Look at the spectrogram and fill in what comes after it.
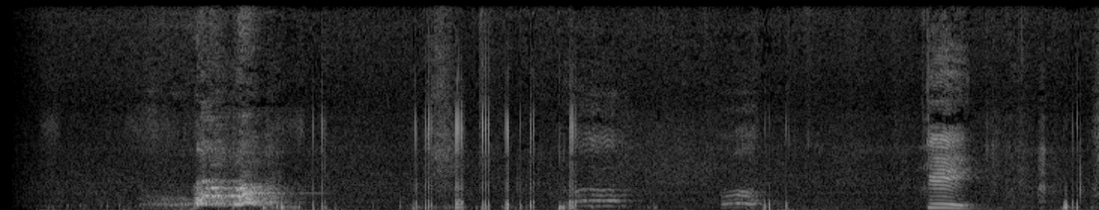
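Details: A small Shih Tzu, Roxy, reacts to a dog calling outside with a handful of abrupt barks and drawn, downward-sliding yelps, while a woman scolds it and asks whether it wants the door opened.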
